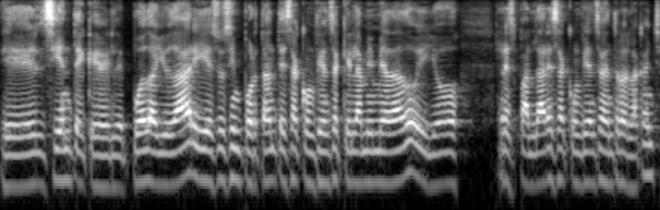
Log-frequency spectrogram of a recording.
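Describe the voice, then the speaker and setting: A man's medium-pitched voice, fairly quick, with monotone, flat intonation. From Mexico, Guadalajara (Zapopan). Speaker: professional indoor soccer player. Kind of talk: interview.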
